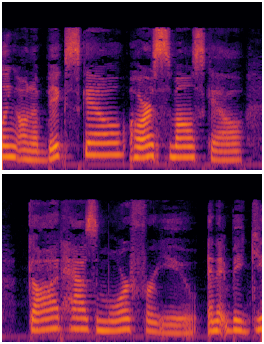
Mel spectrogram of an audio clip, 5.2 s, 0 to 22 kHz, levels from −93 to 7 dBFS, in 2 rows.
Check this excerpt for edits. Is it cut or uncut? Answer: uncut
